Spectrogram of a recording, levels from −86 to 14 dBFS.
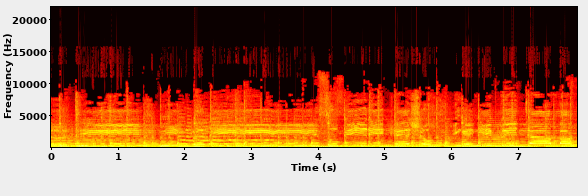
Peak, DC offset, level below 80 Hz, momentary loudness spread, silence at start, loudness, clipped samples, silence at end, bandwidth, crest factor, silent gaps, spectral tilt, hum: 0 dBFS; under 0.1%; -18 dBFS; 2 LU; 0 s; -9 LUFS; 0.1%; 0 s; 12 kHz; 8 dB; none; -5 dB/octave; none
